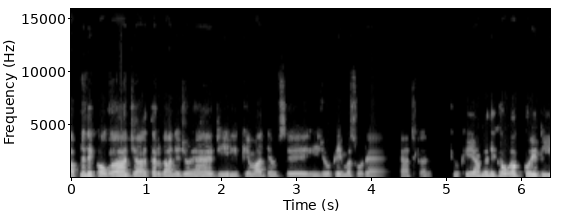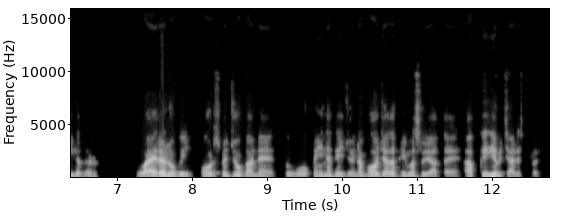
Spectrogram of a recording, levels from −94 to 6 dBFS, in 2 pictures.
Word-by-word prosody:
आपने 135 +5 0
देखा 150 -3 +3
होगा 145 +5 +5
ज़्यादातर 135 0 -1
गाने 130 0 -1
जो 130 0 -3
हैं 145 - -1
रील 130 +1 -5
के 145 - -6
माध्यम 130 -1 -3
से 135 - -6 0.2
ही 135 +2 -6
जो 140 0 -6
फ़ेमस 125 -3 -4
हो 120 - -9
रहे 110 -1 -7
हैं 110 -1 -16
आजकल 110 +1 -16 0.3
क्योंकि 150 +3 -7
आपने 165 0 +1
देखा 155 -1 -1
होगा 145 +2 +4 0.2
कोई 155 0 +6
रील 150 +1 -2
अगर 150 +2 -8 0.6
वायरल 140 +5 +8
हो 145 - +4
गई 135 +5 -1 0.2
और 150 +1 +2
उसमें 160 +2 -3
जो 155 0 +2
गाना 130 -4 0
है, 105 -2 -3 0.2
तो 140 -1 -5
वो 140 +1 -3
कहीं 145 +1 -2
न 160 - +1
कहीं 145 -3 -2
जो 135 - -5
है 130 - -6
ना 160 - +2
बहुत 150 0 +5
ज़्यादा 145 +1 +3
फ़ेमस 135 0 -2
हो 130 - 0
जाता 105 -2 -4
है। 100 +1 -8
आपके 165 +4 +1
क्या 160 -1 +5
विचार 145 - -3
हैं - - -6
इस - - -17
पर? - - -12
140 Hz, 250 wpm, -23 LUFS, 130-150 Hz, 0.6 s, वायरल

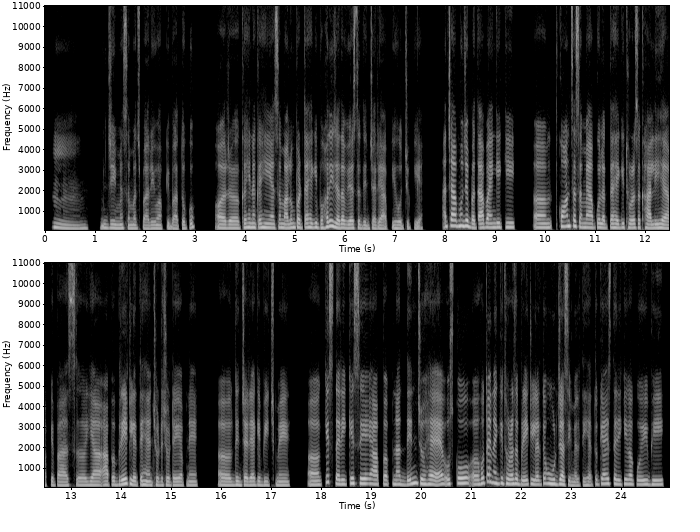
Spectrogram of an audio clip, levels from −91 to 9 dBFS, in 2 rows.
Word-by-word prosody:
हुँ। 165 -5 -4 0.4
जी, 175 0 -2
मैं 165 +1 -1
समझ 160 -2 -5
पा 155 -2 -4
रही 150 +1 -5
हूँ 160 0 -2
आपकी 155 - -7
बातों 155 +2 -5
को 190 +5 -4 0.5
और 175 -1 +1 0.3
कहीं 200 +1 +2
न 205 - +2
कहीं 195 +1 +1
ऐसा 185 +2 -1
मालूम 190 +2 +1
पड़ता 200 -1 0
है 205 -1 +2
कि 210 - +1
बहुत 190 +4 0
ही 265 - +5
ज़्यादा 185 -4 +3
व्यस्त 175 0 0
दिनचर्या 155 -1 -4
आपकी - - -7
हो 160 -1 -1
चुकी - - -8
है। - - -6 0.4
अच्छा, 275 +3 +4
आप 275 - +4
मुझे 270 0 +6
बता 190 -3 +2
पाएँगे 205 +1 +1
कि 215 -1 +1 0.4
अम, 195 0 +1 0.2
कौन-सा 260 +2 +3
समय 205 -5 +1
आपको 195 +1 0
लगता 185 0 0
है 185 -1 +1
कि 195 +2 -2
थोड़ा-सा 190 +1 +1
खाली 180 0 +1
है 180 - +3
आपके 165 +2 -4
पास 160 0 -3
या 170 0 -1 0.2
आप 180 +1 -3
ब्रेक 205 +7 +4
लेते 185 -3 +1
हैं 175 -2 +1
छोटे-छोटे 170 -1 -2
अपने 170 +1 -4
अ, 170 0 -4
दिनचर्या 175 0 0
के 175 0 -3
बीच 170 0 -6
में? 170 0 -1 0.4
अ, 185 0 +1
किस 315 0 -2
तरीके 220 +2 +3
से 240 -1 +3
आप 215 -1 0
अपना 210 0 -1
दिन 205 +7 +2
जो 235 -3 +2
है 205 0 +4
उसको 255 +3 +3
अ, 210 -5 -2
होता 255 +8 0
है - - +1
ना 265 - +3
कि 255 - 0
थोड़ा-सा 230 0 +4
ब्रेक 205 +1 -1
लेते 200 +3 0
हों 240 -2 +3
ऊर्जा-सी 205 -4 +3
मिलती 160 +1 -5
है, 165 - -3
तो 215 - -6
क्या 235 +3 0
इस 235 -1 +1
तरीके 220 -1 0
का 220 0 +1
कोई 200 0 -1
भी 200 +1 -1
195 Hz, 210 wpm, -23 LUFS, 170-215 Hz, 0.5 s, मुझे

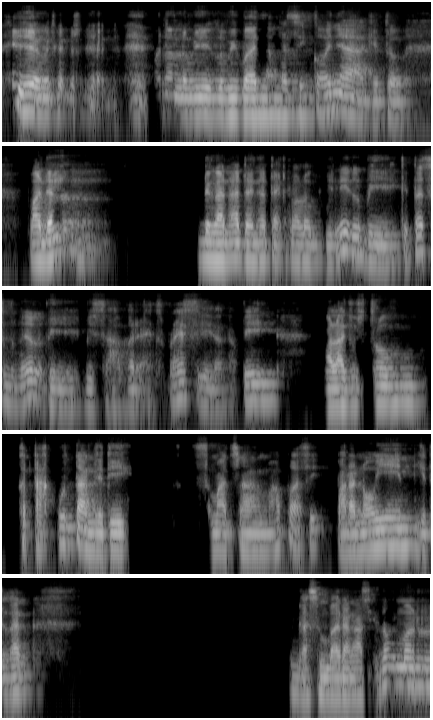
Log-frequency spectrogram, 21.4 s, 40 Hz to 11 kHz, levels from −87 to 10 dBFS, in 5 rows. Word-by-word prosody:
Iya, 140 - +8
bener 120 - -2 0.9
bener 130 -1 -8
lebih 120 +1 +3
lebih 120 0 +3
banyak 115 0 +4
resikonya 125 +4 -1 0.2
gitu, 105 -1 -6 0.5
padahal - - +8 1.4
dengan 115 -1 +7
adanya 115 -1 +3
teknologi 105 0 -4
ini 170 - +1
lebih 125 -8 -2 0.2
kita 155 - -1
sebenarnya 125 0 -3
lebih 105 -1 -7 0.3
bisa 100 -1 -9 0.2
berekspresi, 115 +1 -7
tetapi 105 +5 -7 0.7
malah 110 +1 +6
justru 110 +3 -5 0.6
ketakutan 130 -4 +2
jadi 105 0 +2 0.7
semacam 105 -1 -3
apa - - -5
sih, 125 0 -9 0.2
paranoid, 120 +5 +2
gitu 105 -3 -5
kan. 110 0 -1 2.6
Nggak 105 - -4
sembarang 100 -1 +1
ngasih 100 0 -4
nomor, 155 -1 0
110 Hz, 95 wpm, -28 LUFS, 105-125 Hz, 2.6 s, Iya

